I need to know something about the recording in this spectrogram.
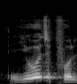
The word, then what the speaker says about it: useful: यूजफुल, यूजफुल में यू दिया गया है, USEFUL, यू जो है वॉवेल है, लेकिन इसका प्रोनाउंसिएशन कंसोनेंट्स की तरह होता है।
